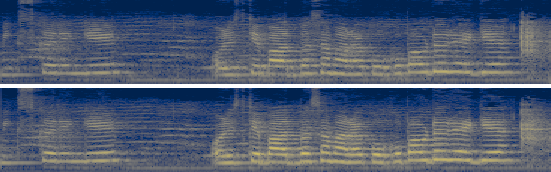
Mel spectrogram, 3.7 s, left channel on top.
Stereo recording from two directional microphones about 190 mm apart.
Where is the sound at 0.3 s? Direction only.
40° right (ahead or behind).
